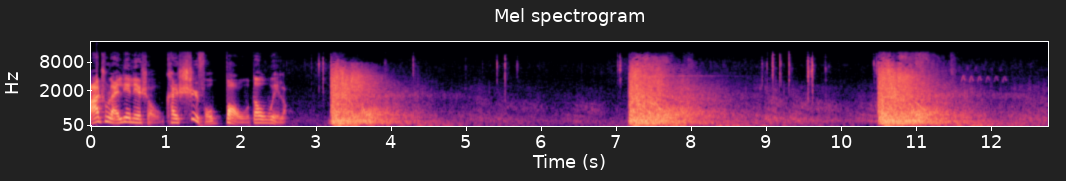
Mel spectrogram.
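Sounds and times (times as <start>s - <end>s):
speech: 0.0s - 2.7s
double-barreled shotgun blasts in a western film: 3.2s - 4.7s, 7.2s - 9.6s, 10.4s - 12.7s.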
